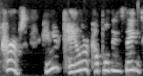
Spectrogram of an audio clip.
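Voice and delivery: high, pleading mock voice; a put-upon plea to a friend; pleading request. Teammate begging Curbs to tailor his sleeves, high mock plea. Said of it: "I said".

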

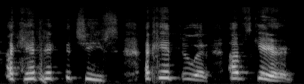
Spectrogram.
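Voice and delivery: high whimpering fake fear; mock scared voice. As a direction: whine like a scared fan. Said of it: "And here he comes".

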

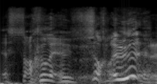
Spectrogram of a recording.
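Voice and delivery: loud, high hammy Sacre bleu; over-the-top French accent. Pretend. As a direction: ham up a French chef. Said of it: "mocking French".

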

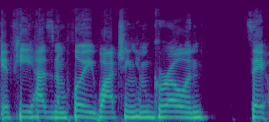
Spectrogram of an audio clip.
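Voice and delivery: normal talking voice

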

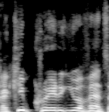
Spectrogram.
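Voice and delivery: high-pitched mock whine; imitated panic. Host mimicking his confused friend on the phone, high panicky whine. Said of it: "He starts panicking".

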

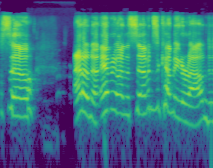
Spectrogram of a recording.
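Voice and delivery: high, gushing party-host voice; flamboyant aristocrat. Acted. Beloved heir welcomes guests to the alignment, high gushing voice. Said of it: "And he says".

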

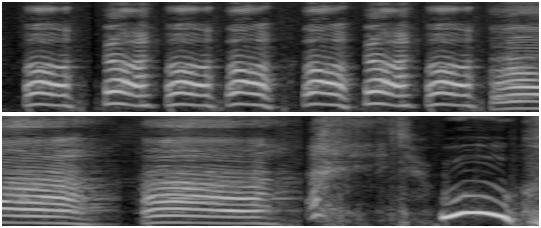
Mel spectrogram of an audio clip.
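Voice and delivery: hot food panting; burnt mouth. Real, not acted. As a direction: gasp from a burning bite.

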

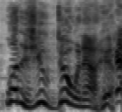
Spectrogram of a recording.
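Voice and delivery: high, exaggerated put-on voice; hammed-up celebrity impression; Samuel L. Jackson impression. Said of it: "Sam Jackson impression".

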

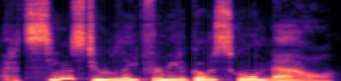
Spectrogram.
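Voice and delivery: high, plaintive puppet whine; high-pitched childish complaint; whining. A narrator's reading. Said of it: "whined the marionette in a whisper".

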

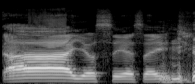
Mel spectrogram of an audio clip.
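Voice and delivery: long, loud "Ah" then drawn-out verdict; big, loud drawn-out reveal; mock exclamation. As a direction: burst out loud, then stretch the words. Mock verdict delivered to office guests.

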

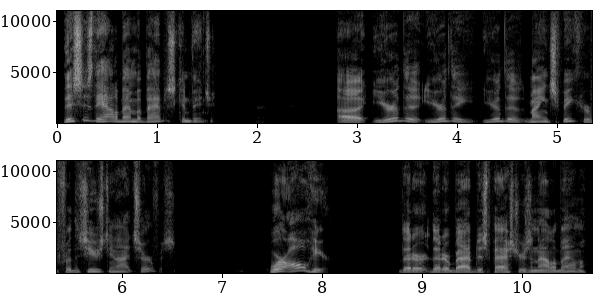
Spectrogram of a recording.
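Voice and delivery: high and quick, spelling out the big news; excited pastor. Retold or imitated. Pastor out front tells the speaker what the event is, excited and high. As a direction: tell him he's the main speaker, amazed.

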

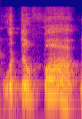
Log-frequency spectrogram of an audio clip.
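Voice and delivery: high startled outburst; panicked. Retold or imitated. Son startled as monitor goes flat, high blurt. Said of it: "I'm like".

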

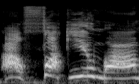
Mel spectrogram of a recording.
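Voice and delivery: high, loud bratty yell; bratty shout. Retold or imitated. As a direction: scream it like a spoiled kid. Daughter yelling at mother.

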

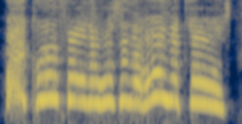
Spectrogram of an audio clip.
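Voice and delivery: very high put-on squeal; mock accuser. Someone bringing you up in conversation, high-pitched mock accusation. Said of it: "If they bring you up in conversation".

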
